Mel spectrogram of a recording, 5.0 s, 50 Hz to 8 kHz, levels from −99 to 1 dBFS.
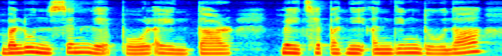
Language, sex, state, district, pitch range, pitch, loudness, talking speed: Mizo, female, Mizoram, Aizawl, 155-175 Hz, 165 Hz, -17 LUFS, 155 wpm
